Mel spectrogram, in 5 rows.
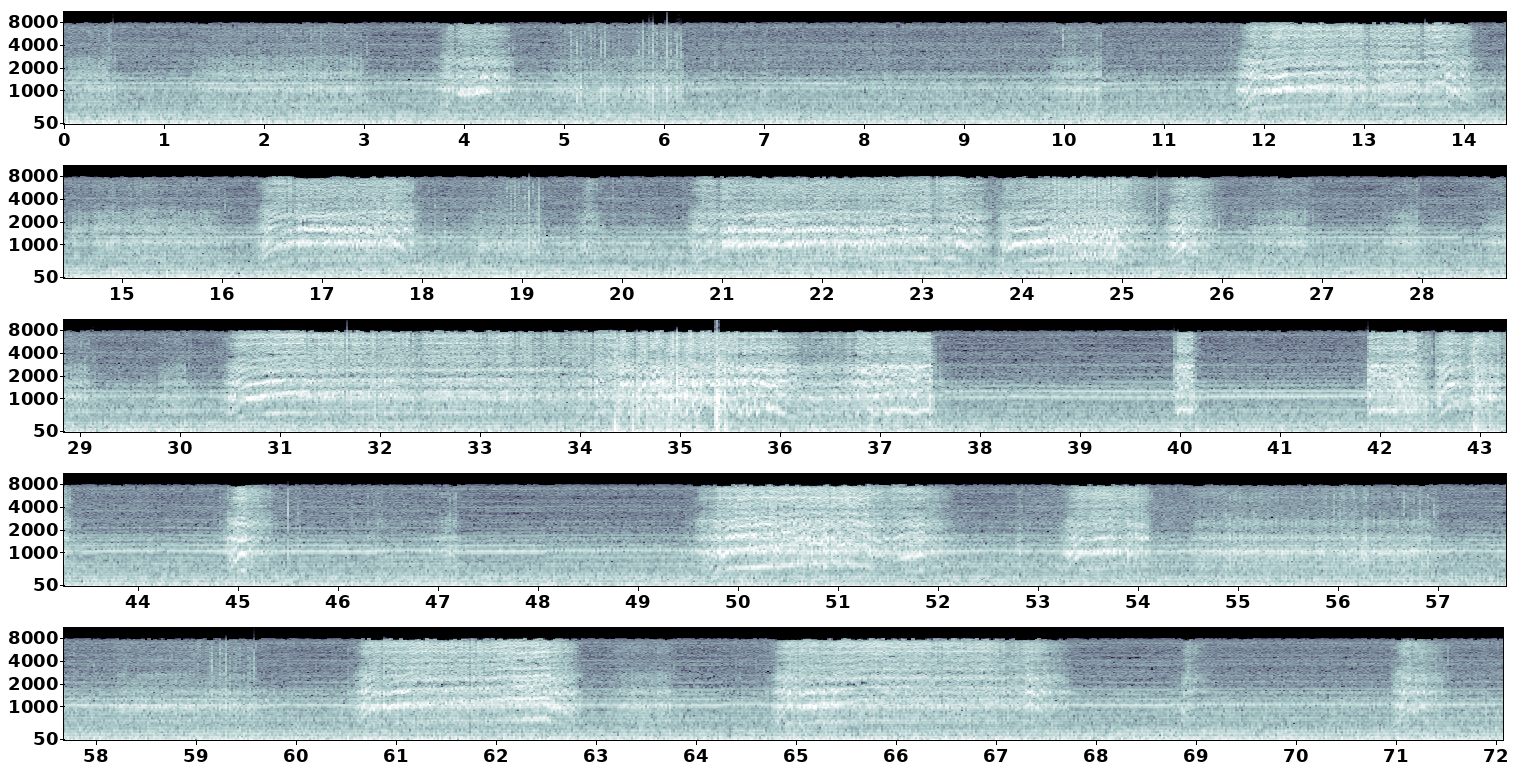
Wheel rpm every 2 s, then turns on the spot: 10, 20, 30, 10, 0, 10, 140, 30, 90, 30, 70, 130, 90, 20, 10, 90, 160, 170, 120, 10, 20, 70, 10, 0, 10, 140, 50, 30, 20, 20, 80, 60, 70, 130, 0, 10.
0-6 14-16 18-20 24-30 44-46 54-60 62-64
